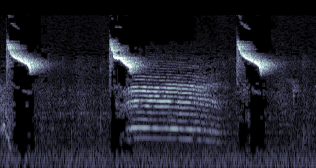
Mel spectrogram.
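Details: Oriental white-eye from Merapi, an untrained 'bahan' bird, giving insistent 'ngotot' calls: three sharp, very high, downward-sliding notes about a second apart. A long, low, bleating harmonic sound follows the second note.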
